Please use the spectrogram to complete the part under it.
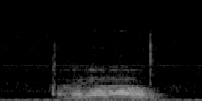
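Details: African bullfrog, or pixie frog, calling: a single low, moaning, harmonic croak about one second long that swells and fades, over a faint steady background hum and a few soft clicks.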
